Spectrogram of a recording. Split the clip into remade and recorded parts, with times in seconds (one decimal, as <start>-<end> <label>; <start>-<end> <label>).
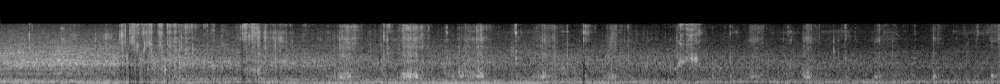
0.0-10.0 recorded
